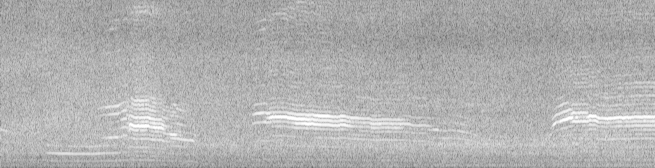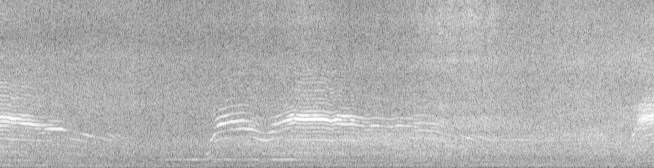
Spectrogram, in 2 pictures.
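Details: Baby cat on the street giving high, drawn-out meows roughly every three seconds, each rising then falling, over steady street background noise.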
